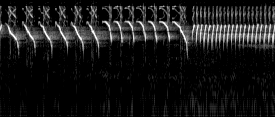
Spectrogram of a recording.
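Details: Song of a canary for training, opening with a run of loud downslurred whistles about twice a second, then switching abruptly to a fast, bright, buzzing trill of rapid high notes.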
